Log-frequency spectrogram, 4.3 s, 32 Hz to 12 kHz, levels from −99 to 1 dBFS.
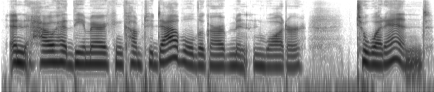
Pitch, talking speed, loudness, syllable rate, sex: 190 Hz, 195 wpm, -18 LUFS, 5.6 syllables/s, female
